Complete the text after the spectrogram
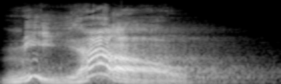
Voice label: Void Elf Emote Wow

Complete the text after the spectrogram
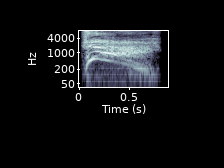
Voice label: Female Orc

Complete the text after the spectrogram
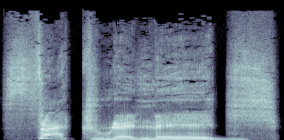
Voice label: Male Human Attack

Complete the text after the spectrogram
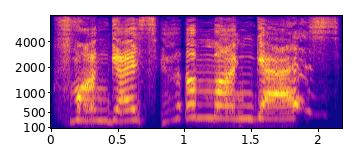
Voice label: Male Kobold

